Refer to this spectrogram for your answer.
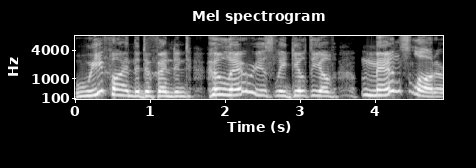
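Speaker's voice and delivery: big, loud delivery with swooping pitch. Speaker doing a series of impressions: Goofy as a jury foreman. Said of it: "Goofy as a jury foreman".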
